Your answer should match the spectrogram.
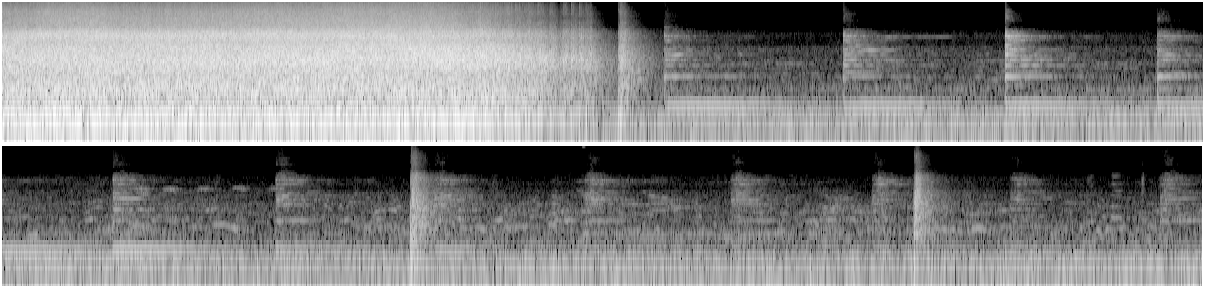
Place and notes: Zhongxiao Rd., Huwei Township - Matsu Pilgrimage Procession
Firecrackers and fireworks, Many people gathered at the intersection, Matsu Pilgrimage Procession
